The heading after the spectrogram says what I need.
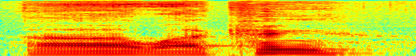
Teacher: So a lot of times we say that the final A is the silent, so it'll be wa ching.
